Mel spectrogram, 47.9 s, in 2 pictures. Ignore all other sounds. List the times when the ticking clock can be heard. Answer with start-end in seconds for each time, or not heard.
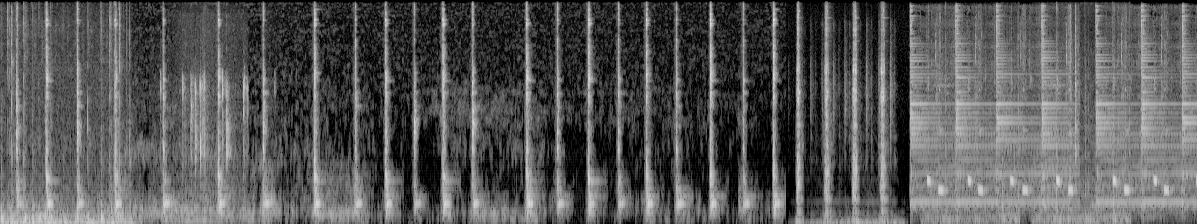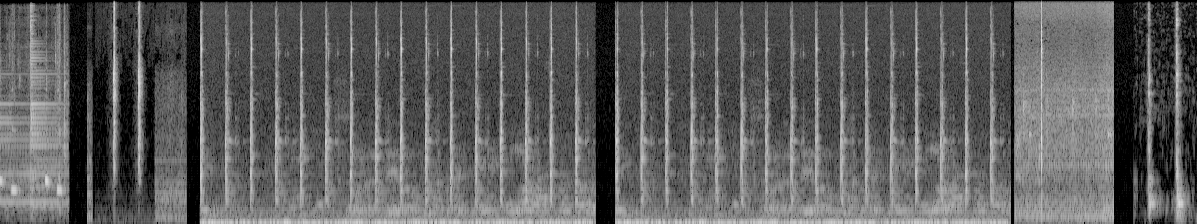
0.3-5.5, 6.2-46.2, 46.9-47.6.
